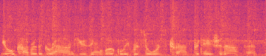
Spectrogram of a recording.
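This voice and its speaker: A woman's voice: sits low, animated, fairly quick, very noisy. A woman playing a businesslike military handler in a game, giving clipped, formal, authoritative orders. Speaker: mission controller. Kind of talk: scripted military briefing.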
